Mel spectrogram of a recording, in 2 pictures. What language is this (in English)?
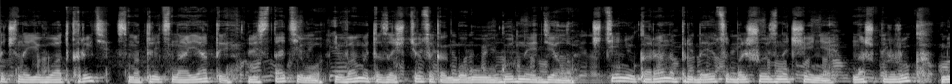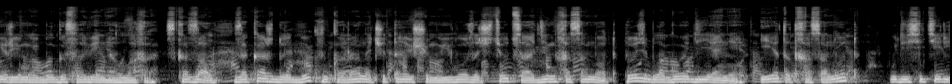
Russian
